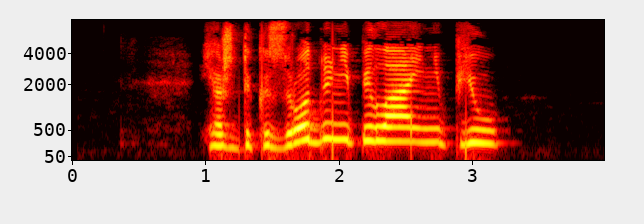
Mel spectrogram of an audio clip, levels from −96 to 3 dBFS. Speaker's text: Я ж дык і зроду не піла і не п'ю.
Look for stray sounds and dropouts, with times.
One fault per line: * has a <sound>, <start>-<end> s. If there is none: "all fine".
all fine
